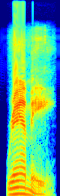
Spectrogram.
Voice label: "rammy", American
